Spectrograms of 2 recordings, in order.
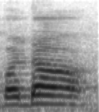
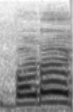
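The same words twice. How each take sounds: First: The middle consonant is a plain stopped d sound. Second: The middle consonant is a flapped retroflex sound. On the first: This is the regional dialect form. "डाल का इस्तेमाल" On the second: This is the standard form. "अड़े की बजाय"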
